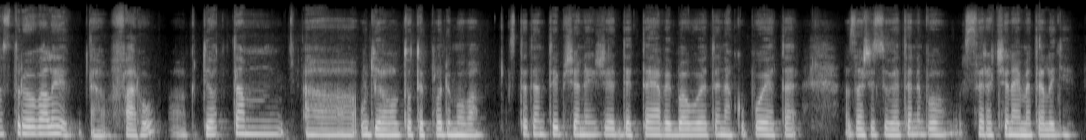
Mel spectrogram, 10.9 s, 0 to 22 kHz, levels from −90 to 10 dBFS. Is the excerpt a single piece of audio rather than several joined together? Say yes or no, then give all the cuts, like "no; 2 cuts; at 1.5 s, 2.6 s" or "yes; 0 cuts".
yes; 0 cuts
